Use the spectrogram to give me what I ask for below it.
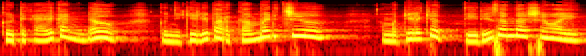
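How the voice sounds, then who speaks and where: Woman teacher, children's storytelling lesson, animated, questioning the kids, mellow voice. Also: sits high, slow. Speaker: primary school teacher.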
